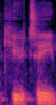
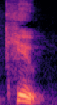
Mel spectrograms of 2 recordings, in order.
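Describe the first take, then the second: First: It is said as two separate letters. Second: It is said as one word, like cute. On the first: The speaker calls it wrong. "I've always said Q T" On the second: The speaker calls it right. "one of the other ones is cute"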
